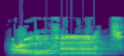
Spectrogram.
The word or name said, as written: Arafat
